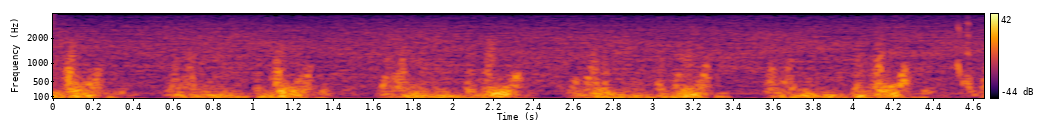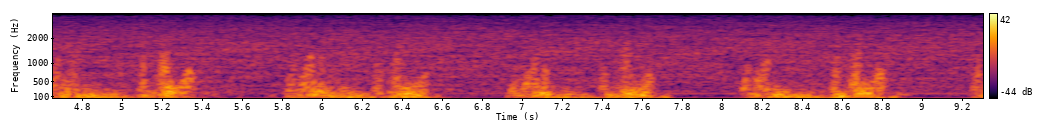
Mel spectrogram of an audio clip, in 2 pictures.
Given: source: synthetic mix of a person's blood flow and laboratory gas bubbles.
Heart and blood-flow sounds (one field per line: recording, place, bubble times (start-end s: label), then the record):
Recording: Doppler ultrasound of blood flow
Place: precordium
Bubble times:
4.10-4.15 s: bubbles
4.19-4.26 s: bubbles
4.50-4.64 s: bubbles
4.69-4.77 s: bubbles
From the record:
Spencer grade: 1 (occasional bubble signal discernible with the cardiac motion signal, with majority of cardiac periods free of bubbles)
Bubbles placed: only in the low amplitude regions of the cardiac cycle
